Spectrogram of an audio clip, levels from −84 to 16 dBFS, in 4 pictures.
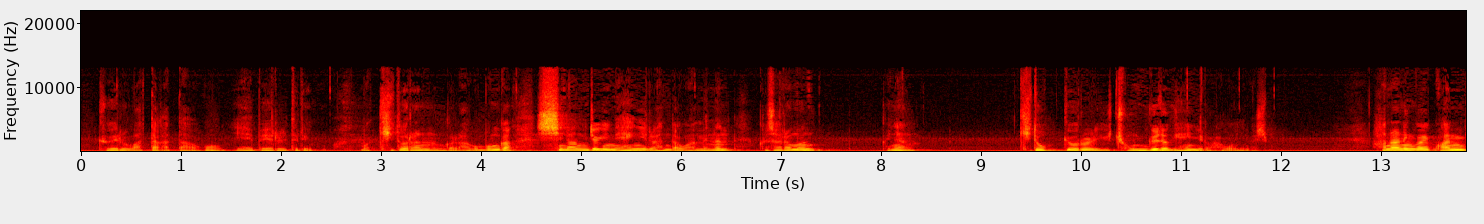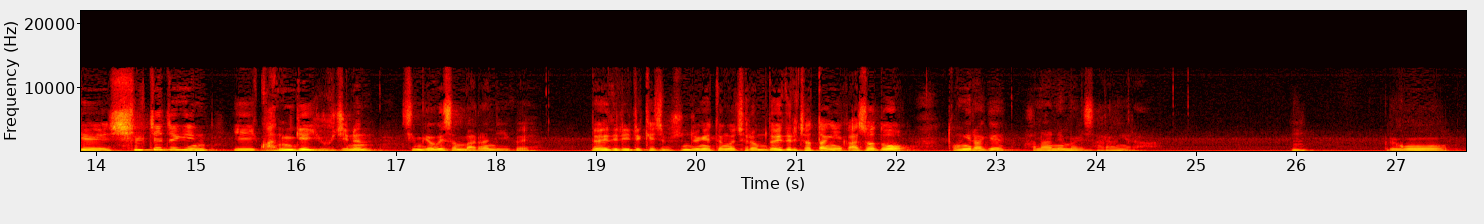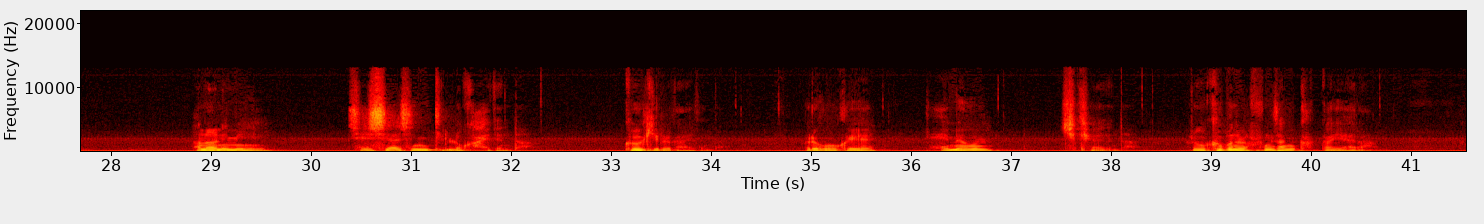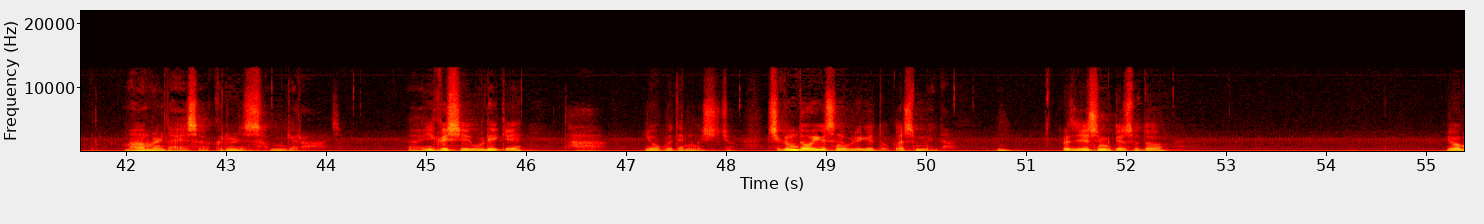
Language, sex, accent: Korean, male, native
